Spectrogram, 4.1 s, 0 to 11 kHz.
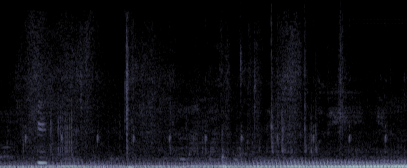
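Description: Engine drone of a Mitsubishi Xpander's 1.5-litre four-cylinder heard inside the cabin as the car moves under throttle. It is a steady low hum that grows louder over the last two seconds.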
